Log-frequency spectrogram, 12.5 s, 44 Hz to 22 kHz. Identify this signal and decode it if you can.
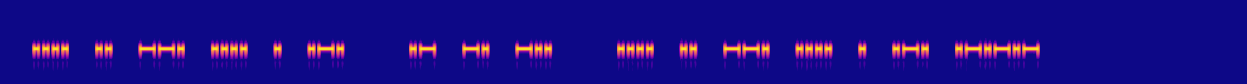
Morse code, heard as a keyed tone, about 25 wpm, spaced as for 18 wpm, 600 Hz. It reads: HIGHER AND HIGHER.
